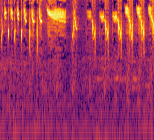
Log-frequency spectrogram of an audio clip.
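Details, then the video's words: European goldfinch from Parachinar singing: quick repeated chirps, a long buzzy note, then a string of sweet, sliding twittered notes in rapid succession. "gold finch singing saira birds of parachinar powerful singing"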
